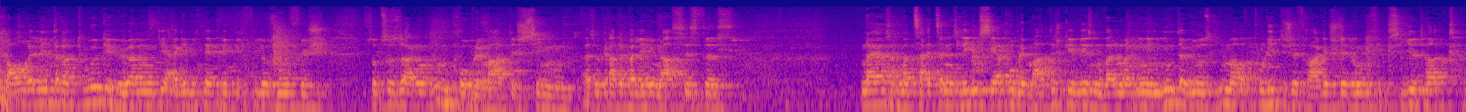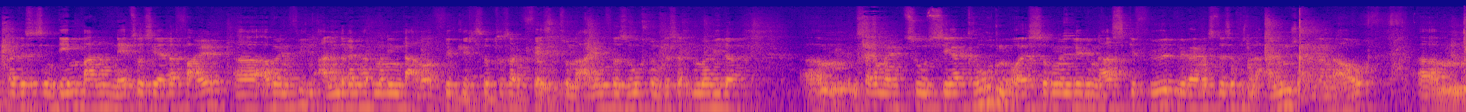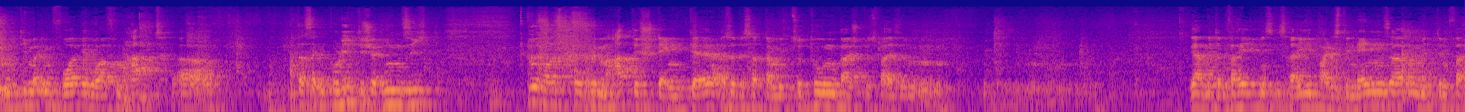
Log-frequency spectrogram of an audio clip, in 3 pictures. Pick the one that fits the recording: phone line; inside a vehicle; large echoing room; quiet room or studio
large echoing room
